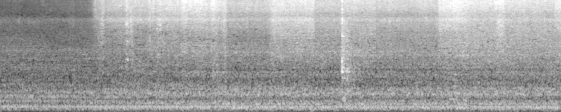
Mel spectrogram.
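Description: Seasoned chicken pieces sizzling as they go into a hot enamelled cast-iron grill pan. The sizzle starts about a second in and keeps on, with one sharp click around four seconds in and a steady low hum underneath.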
